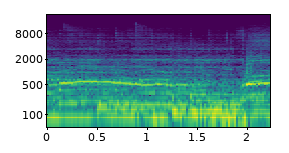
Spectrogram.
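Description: Live band music with electric guitar and drums, one long wavering note held through most of it.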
